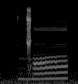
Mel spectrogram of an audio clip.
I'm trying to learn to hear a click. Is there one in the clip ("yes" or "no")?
yes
